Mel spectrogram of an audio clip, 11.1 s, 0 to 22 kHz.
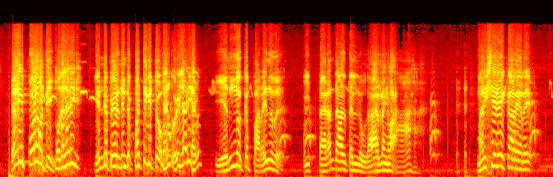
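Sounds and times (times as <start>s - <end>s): man speaking: 0.2s - 8.0s, 9.5s - 10.8s.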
